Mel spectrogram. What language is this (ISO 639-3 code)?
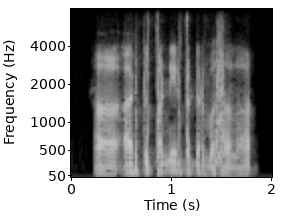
tam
